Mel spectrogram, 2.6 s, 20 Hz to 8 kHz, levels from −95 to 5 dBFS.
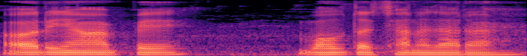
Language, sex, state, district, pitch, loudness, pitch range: Hindi, male, Jharkhand, Deoghar, 105 Hz, -18 LUFS, 100-110 Hz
